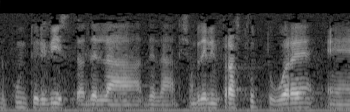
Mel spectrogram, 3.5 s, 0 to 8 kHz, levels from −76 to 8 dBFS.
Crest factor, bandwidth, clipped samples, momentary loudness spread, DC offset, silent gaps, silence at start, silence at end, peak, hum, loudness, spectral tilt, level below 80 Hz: 22 dB; 5.8 kHz; under 0.1%; 9 LU; under 0.1%; none; 0 s; 0 s; -2 dBFS; none; -22 LUFS; -9.5 dB/octave; -38 dBFS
